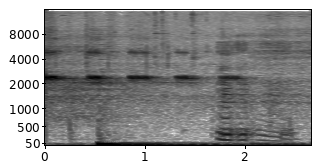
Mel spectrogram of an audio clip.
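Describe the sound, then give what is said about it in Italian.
Crickets chirping below a slaughterhouse: a steady, high-pitched chirping in regular short pulses that carries through the whole clip, with a low thump near the start. “Ed è lì che sentiamo i grilli di giù.”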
